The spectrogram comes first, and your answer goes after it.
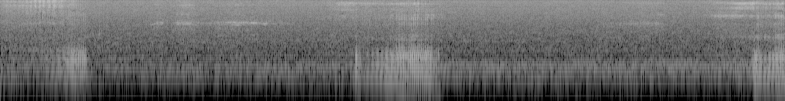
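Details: Pug asleep, giving harsh rattling snores, three drawn breaths spaced about three to four seconds apart, the middle one longest and loudest, over a quiet room background.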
